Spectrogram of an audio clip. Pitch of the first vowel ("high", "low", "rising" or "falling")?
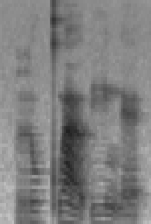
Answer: high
